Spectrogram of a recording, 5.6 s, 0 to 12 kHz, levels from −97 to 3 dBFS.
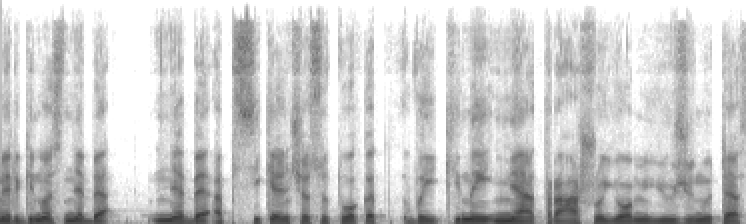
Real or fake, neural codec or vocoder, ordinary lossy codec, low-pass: real; none; Opus, 24 kbps; 10.8 kHz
